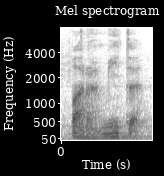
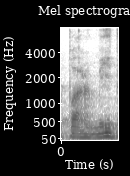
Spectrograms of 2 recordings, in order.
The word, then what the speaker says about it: paramita: we should learn how to say the Sanskrit paramita. The paramita of giving, the paramita of disciplined conduct.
